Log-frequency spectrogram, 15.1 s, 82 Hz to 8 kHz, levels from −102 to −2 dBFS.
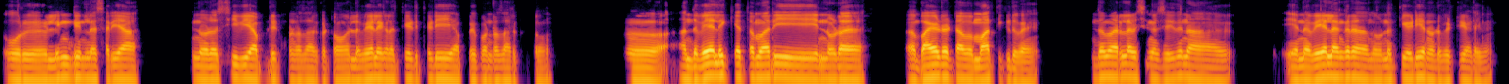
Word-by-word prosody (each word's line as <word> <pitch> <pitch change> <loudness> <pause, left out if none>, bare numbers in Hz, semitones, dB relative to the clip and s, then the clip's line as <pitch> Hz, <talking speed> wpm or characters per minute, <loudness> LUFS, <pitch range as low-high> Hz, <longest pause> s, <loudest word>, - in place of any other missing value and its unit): ஒரு 105 -1 +1 0.3
லிங்கிடின்ல 115 0 0
சரியா, 110 +1 +1 0.7
என்னோட 110 -1 +1
சி.வி. 115 -2 -1
அப்டேட் 110 0 -7
பண்றதா 105 0 -4
இருக்கட்டும், 105 +1 -5
இல்ல 105 -1 -2
வேலைகளத் 110 -2 0
தேடித்தேடி 110 0 -3 0.2
அப்ளை 105 - -7
பண்றதா 100 0 -3
இருக்கட்டும். 100 0 -11 0.8
அ - - -1 0.5
அந்த 110 0 0
வேலைக்கு 130 -1 +5
ஏத்த 120 - -2
மாரி, 125 +1 +4 0.4
என்னோட 110 0 +1 0.8
பயோடேட்டாவ 115 -2 +4
மாத்திக்குடுவேன். 100 -4 -2 0.6
இந்த 120 - 0
மாரிலாம் 125 -1 +3
விஷயங்கள 115 -2 -5
செய்து 115 +3 -2
நான் 105 -1 -1 0.9
என்ன 110 +1 +1
வேலங்கிற 120 0 +4
அந்த 105 0 -4
ஒண்ணத் 105 -1 -5
தேடி 115 0 0
என்னோட 105 -3 -3
வெற்றி 100 +2 -11
அடைவேன். 95 0 -8
110 Hz, 140 wpm, -21 LUFS, 105-115 Hz, 0.9 s, வேலைக்கு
